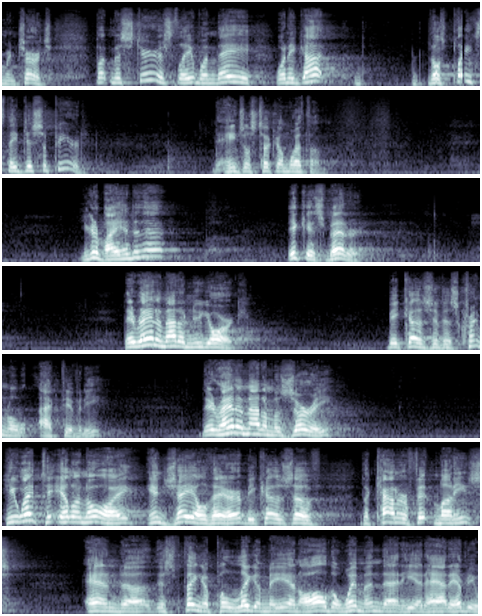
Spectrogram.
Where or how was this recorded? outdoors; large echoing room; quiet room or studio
large echoing room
